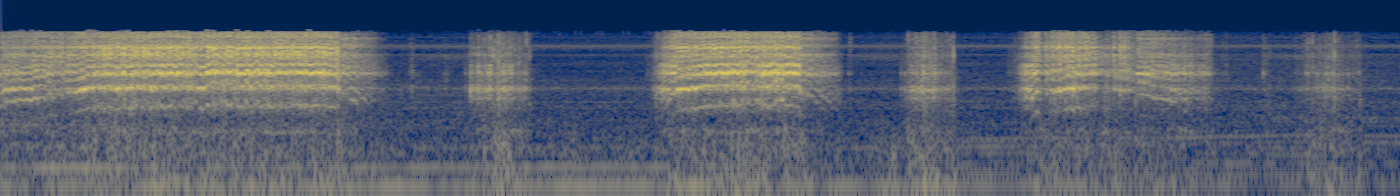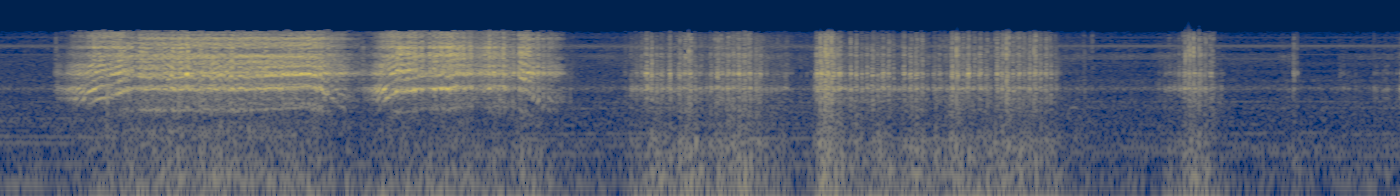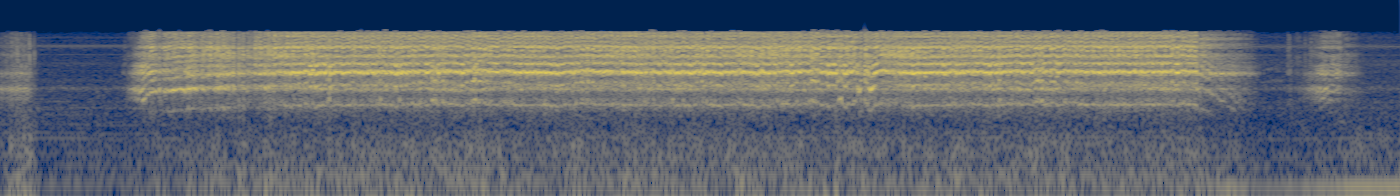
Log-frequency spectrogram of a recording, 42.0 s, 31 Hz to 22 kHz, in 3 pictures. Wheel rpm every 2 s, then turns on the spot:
130, 110, 10, 90, 30, 100, 10, 90, 130, 90, 20, 30, 10, 10, 60, 160, 160, 160, 160, 130, 20.
20-26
